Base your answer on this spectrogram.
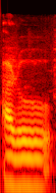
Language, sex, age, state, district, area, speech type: Assamese, male, 60+, Assam, Dibrugarh, urban, spontaneous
